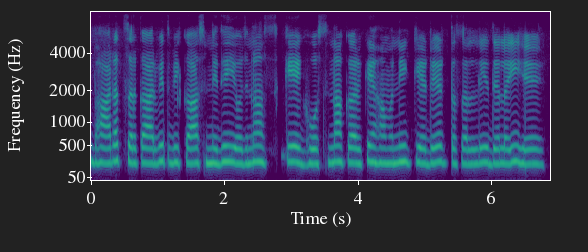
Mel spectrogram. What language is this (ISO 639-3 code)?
mag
